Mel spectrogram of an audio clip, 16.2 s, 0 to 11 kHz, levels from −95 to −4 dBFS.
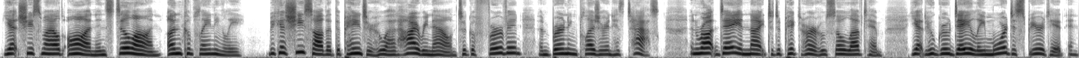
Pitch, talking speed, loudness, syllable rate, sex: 240 Hz, 175 wpm, -18 LUFS, 4.4 syllables/s, female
